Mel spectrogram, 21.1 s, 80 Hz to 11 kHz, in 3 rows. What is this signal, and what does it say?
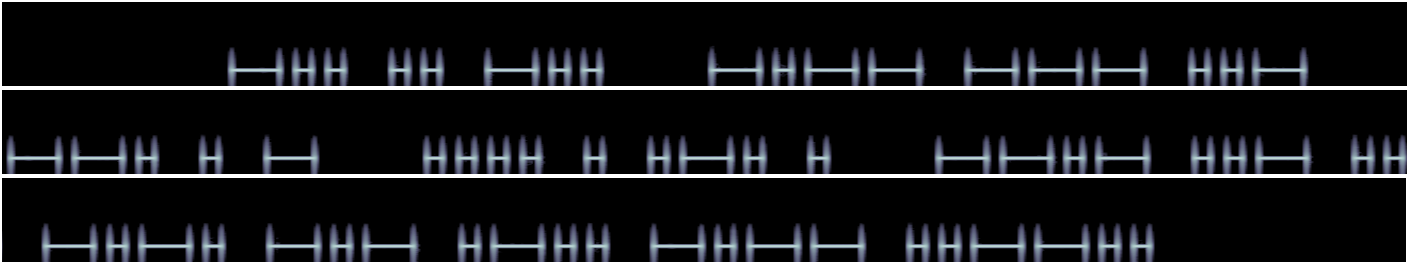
Morse code, heard as a keyed tone, about 15 wpm, 700 Hz. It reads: DID YOU GET HERE QUICKLY?
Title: Sentences from Top 700 Words 15wpm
